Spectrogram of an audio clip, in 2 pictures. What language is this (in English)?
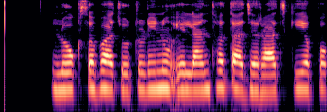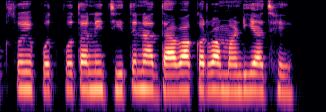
Gujarati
